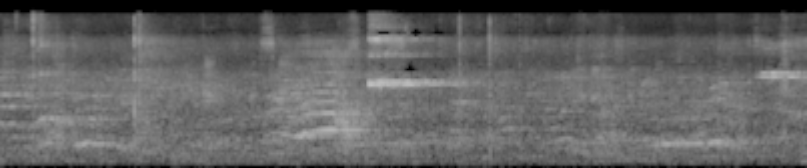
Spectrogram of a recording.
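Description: Wrestlers grappling on a gym mat: irregular thuds and two brief high shoe squeaks, about three seconds in and near the end, over indistinct voices echoing in a large gymnasium.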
